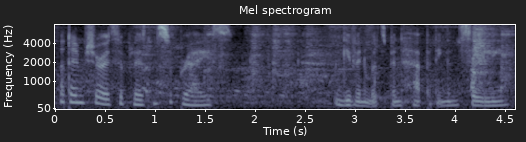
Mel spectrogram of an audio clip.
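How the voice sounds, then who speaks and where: A voice actor plays a poised, teasing female assassin in an ASMR romance roleplay, addressing her captive werewolf formally and condescendingly. Her low-pitched voice is animated at a normal pace, with slightly stilted wording and a teasing, welcoming mood.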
